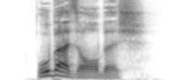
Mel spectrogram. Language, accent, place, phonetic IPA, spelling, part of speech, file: German, Germany, Berlin, [ˈoːbɐˌzɔʁbɪʃ], obersorbisch, adjective, De-obersorbisch.ogg
- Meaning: Upper Sorbian (related to Upper Lusitia, to its people or to the Upper Sorbian language)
